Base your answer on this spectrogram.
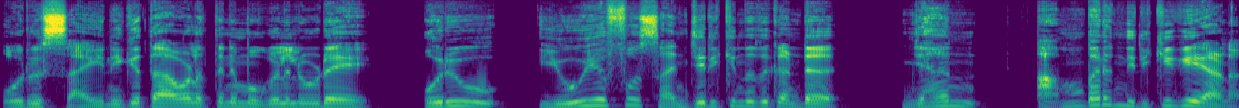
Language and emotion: Malayalam, surprised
